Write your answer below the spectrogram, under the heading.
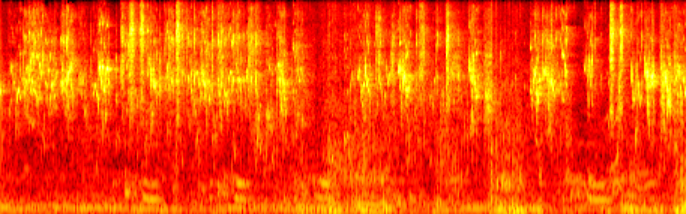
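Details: Parrots chirping: a dense, continuous chatter of high, sharp chirps and short squawks, overlapping and busy throughout, with low background rumble.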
